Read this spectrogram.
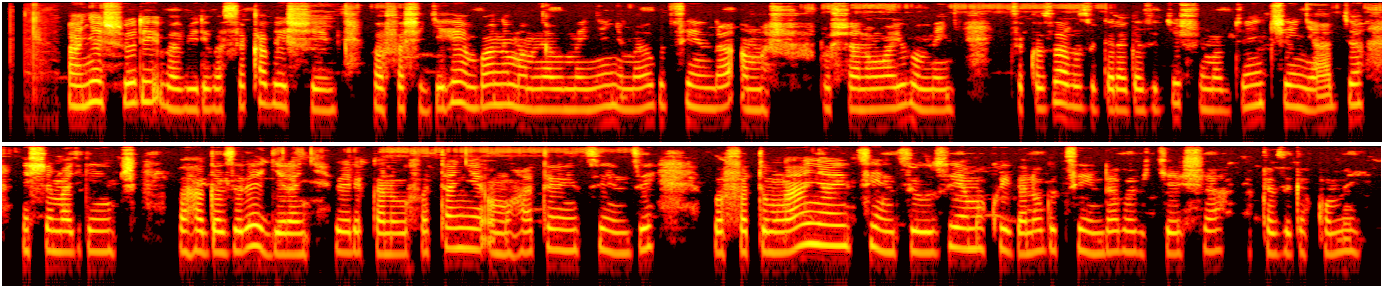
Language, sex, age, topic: Kinyarwanda, female, 36-49, education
